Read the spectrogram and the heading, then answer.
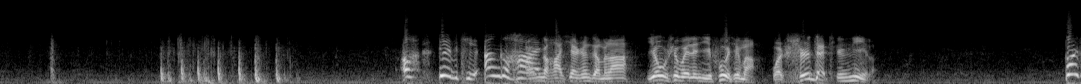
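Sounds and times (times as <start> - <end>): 
knocking on a door: 1.6 - 3.1
speech: 4.6 - 8.8.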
